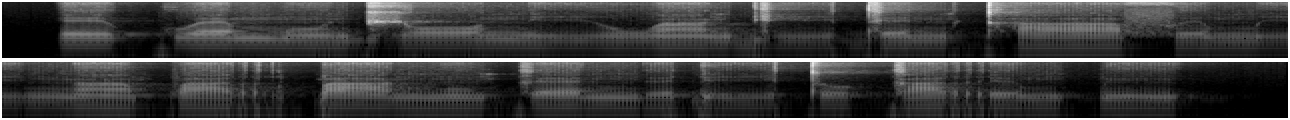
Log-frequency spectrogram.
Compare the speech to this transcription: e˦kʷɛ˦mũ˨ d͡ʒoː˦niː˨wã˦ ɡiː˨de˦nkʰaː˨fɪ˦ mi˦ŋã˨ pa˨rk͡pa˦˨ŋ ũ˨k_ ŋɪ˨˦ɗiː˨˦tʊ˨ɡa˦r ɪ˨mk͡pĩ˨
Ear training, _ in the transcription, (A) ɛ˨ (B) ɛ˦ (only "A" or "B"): B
